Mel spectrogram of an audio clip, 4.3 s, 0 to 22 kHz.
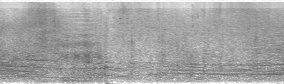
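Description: An F1 car in the F1 Manager video game pushes through a qualifying lap, a continuous high engine whine with a dip and rise in pitch, faint and steady throughout.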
